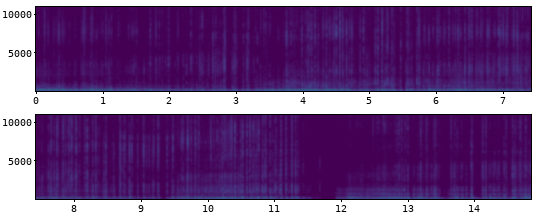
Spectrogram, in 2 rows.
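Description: Wooden sticks held in both hands scratch and poke the surface of a black foam windscreen on a microphone. The result is a dense, continuous scratchy rustle over a steady low droning band, with a brief near-silent break just before the 12-second mark before the scratching resumes.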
